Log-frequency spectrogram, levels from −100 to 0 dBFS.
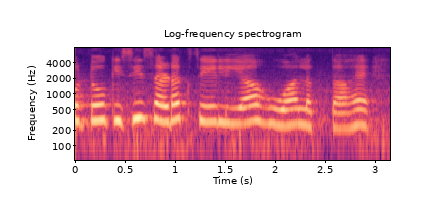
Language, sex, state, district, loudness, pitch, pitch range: Hindi, female, Uttar Pradesh, Shamli, -15 LUFS, 290 Hz, 250-310 Hz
